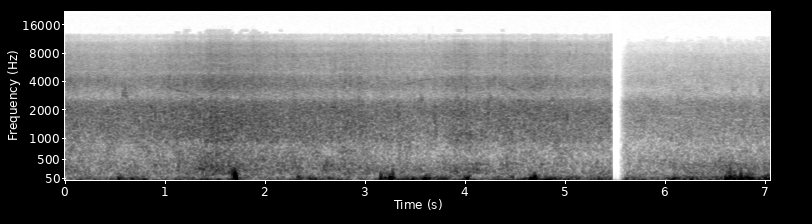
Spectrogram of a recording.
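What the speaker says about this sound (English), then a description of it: "Loving the sound of water." Steady broadband wash of water along a shore at Hua Hin, Thailand, with gentle surges and occasional low thumps, continuous throughout with a brief dropout near the end.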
